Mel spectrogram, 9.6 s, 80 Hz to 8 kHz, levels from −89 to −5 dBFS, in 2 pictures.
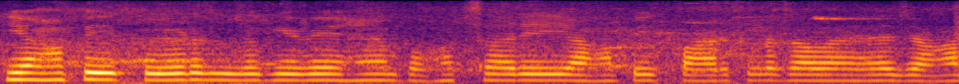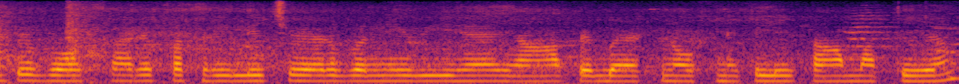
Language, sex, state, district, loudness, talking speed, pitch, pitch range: Hindi, female, Rajasthan, Bikaner, -20 LUFS, 210 wpm, 200 Hz, 195-215 Hz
